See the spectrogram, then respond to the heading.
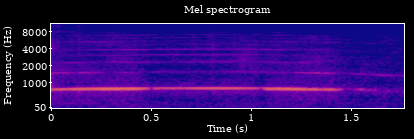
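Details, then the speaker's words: Fiat Argo Firefly engine shutting down after a rev: clear steady siren- or train-horn-like whistle for about a second and a half, then fading. Torn PCV diaphragm whistle; diaphragm to be replaced. "parecendo um Trenzinho Barulho de um trenzinho buzinando ó quer ver ó lá Maria Fumaça ó Isso daí galera é o diafragma"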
